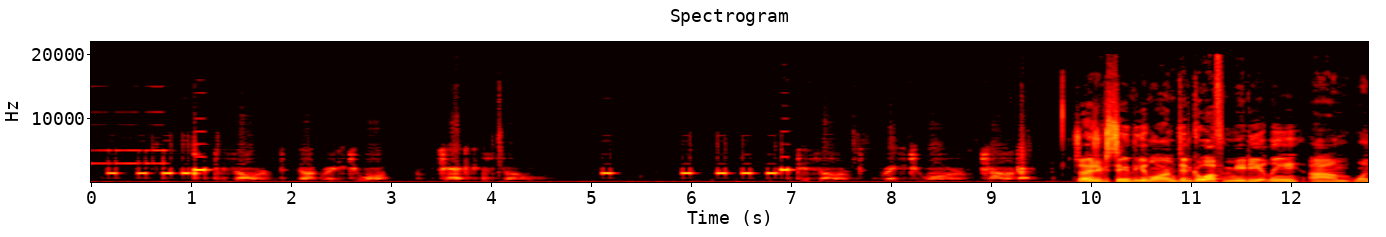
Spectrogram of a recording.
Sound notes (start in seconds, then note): 0.0 beeping; 6.2 beeping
